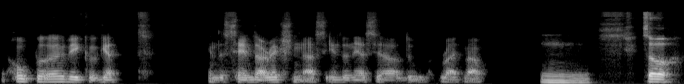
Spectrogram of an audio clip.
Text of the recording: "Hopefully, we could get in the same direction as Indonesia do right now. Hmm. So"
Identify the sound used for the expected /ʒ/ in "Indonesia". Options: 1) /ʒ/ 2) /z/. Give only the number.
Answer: 2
